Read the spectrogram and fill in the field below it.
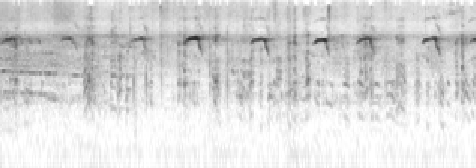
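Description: Chickens cluck softly and continuously near small chicks, whose high, thin peeps repeat over the clucking, close by.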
